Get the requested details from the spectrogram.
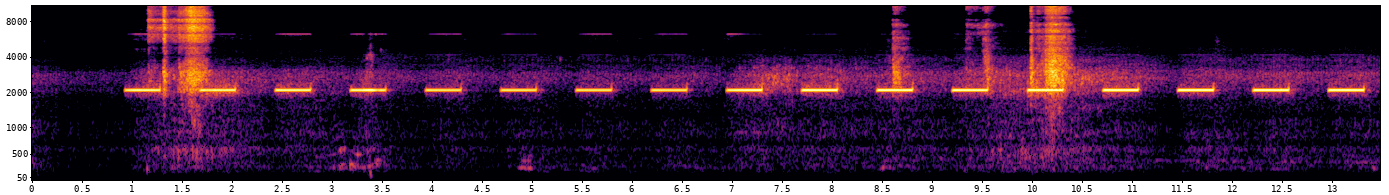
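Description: A semi-truck's reversing alarm beeps.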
